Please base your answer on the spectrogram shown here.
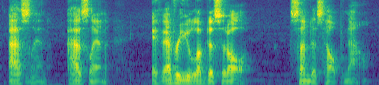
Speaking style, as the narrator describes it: Lucy whispered

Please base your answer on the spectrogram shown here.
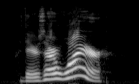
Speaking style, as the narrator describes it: Dave Miller exclaimed

